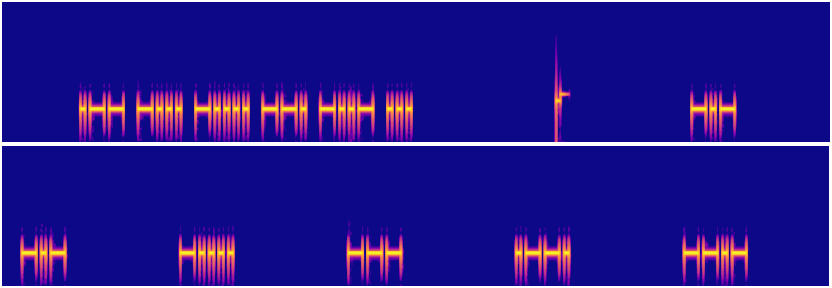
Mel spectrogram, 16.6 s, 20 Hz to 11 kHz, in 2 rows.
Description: Morse code, heard as a keyed tone, about 25 wpm, spaced as for 11 wpm, 700 Hz. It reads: WB6GXS KK6OPQ
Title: USA Call Signs - 6 Characters - 8x Character Spacing - 25wpm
